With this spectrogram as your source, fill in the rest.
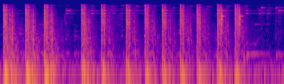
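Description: Silenced gunshots from the video game Brink, about a dozen sharp suppressed shots fired at a steady, fairly quick pace, close and loud with brief decays between them.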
